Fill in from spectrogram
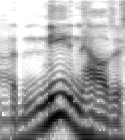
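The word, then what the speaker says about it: Niederhäuser: Same with Yannick Neudenhauser. Niedenhauser. Sorry, I want to say his name correctly.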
